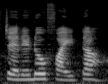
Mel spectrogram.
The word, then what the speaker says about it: pteridophyta: having is steridophyta now here the p is silent so don't read that you can start reading it from T so it becomes pteridophyta okay so all the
